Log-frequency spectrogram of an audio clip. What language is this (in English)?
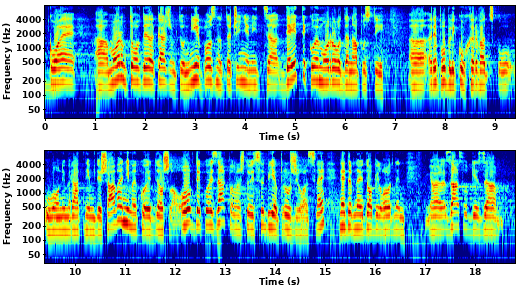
Serbian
